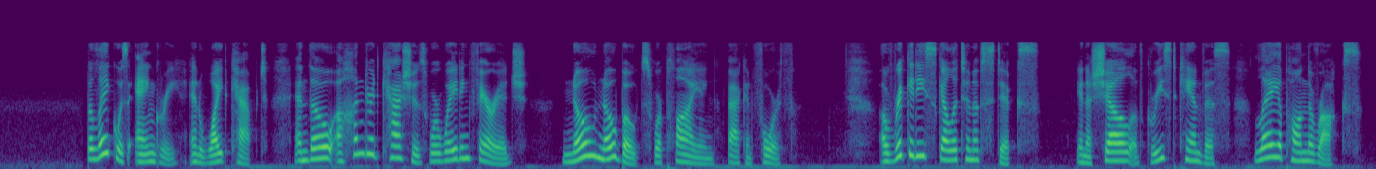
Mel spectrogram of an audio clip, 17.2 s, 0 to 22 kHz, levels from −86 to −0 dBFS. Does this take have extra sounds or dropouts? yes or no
no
